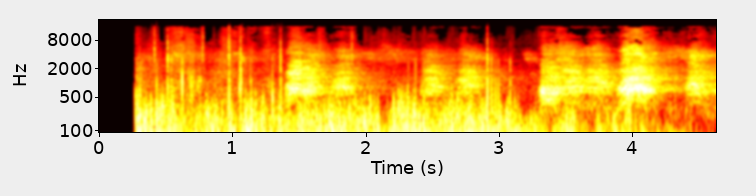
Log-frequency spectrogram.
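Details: Dexter, a four-month-old blue Staffordshire Bull Terrier, barks with Milly at the neighbours' dogs; sharp mid-pitched barks come in bursts over a heavy low rumble, clustering thickly near the end.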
